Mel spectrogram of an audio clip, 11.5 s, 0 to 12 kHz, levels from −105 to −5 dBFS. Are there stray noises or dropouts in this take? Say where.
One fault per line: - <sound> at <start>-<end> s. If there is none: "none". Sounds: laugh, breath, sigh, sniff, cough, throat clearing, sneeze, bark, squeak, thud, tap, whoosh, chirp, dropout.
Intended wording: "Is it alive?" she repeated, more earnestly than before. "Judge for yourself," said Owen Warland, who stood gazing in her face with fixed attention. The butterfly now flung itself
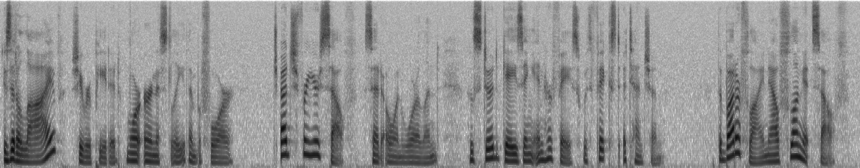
- dropout at 3.7-3.7 s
